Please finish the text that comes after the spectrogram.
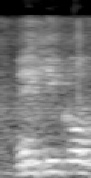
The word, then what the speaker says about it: Mexico: In the 16th century, Spaniards used to spell this with an X because the X actually reflected the SH sound.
